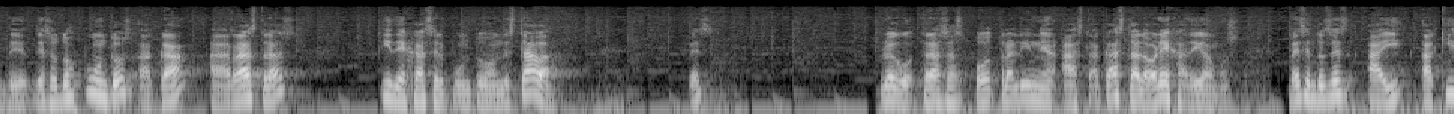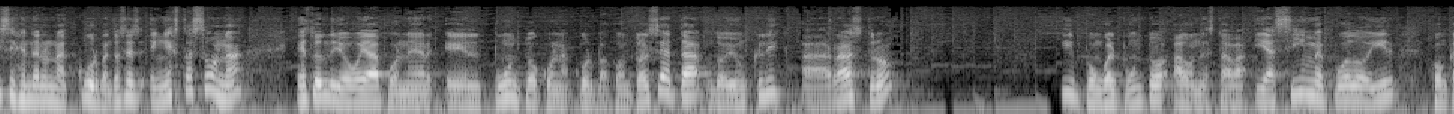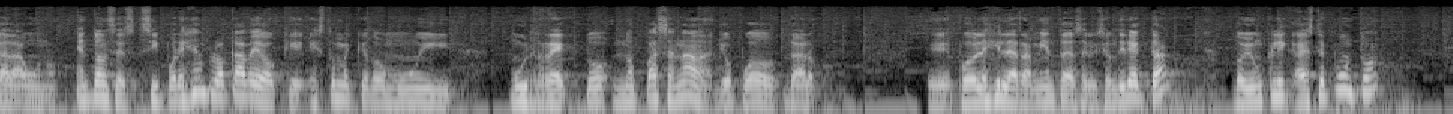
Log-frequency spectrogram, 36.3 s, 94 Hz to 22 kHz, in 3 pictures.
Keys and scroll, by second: 5.5 space, 9.2 space, 17.3 ctrl+z, 22.3 space, 25.1 space, 33.4 a.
